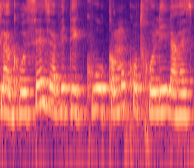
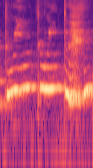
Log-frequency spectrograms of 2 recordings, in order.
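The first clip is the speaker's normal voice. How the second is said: high-pitched little "twing" noises; imitated pain twinges; 12 semitones higher, slower than usual. Mother shows viewers how contractions first felt, high imitated twinges. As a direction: voice the twinges as high, springy sounds.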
